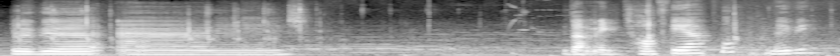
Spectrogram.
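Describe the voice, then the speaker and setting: A streamer from Britain giving casual commentary while playing a game, chatty and thinking out loud with many fillers and restarts. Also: mid-range voice, expressive, takes it slowly, over music.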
